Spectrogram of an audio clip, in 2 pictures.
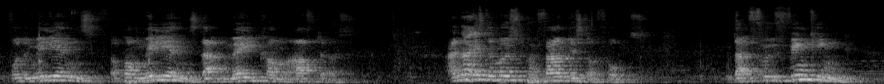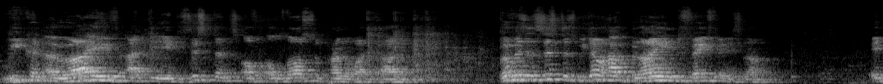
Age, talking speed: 40-59, 145 wpm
